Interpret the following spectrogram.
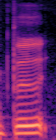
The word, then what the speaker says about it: Bout: was imprisoned um Victor boot is his name spelled like bow but it's pronounced like boot um arms dealer not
